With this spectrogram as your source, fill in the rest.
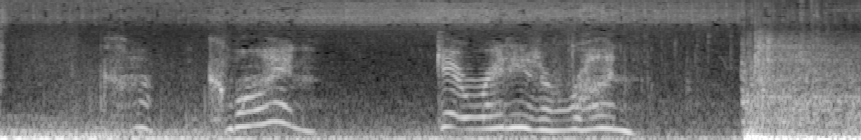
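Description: A young woman speaks in an urgent, hushed voice.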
